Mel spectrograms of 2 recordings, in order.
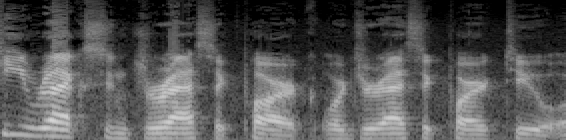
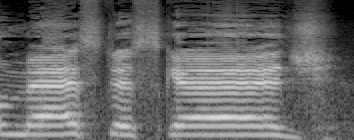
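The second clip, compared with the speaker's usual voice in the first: high, drawn-out awed question; starstruck recognition; 7 semitones higher, 4 dB louder, much slower than usual. Acted. Guard recognizing a famous wanted pirate, high slow astonishment. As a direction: stretch it out in rising amazement.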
